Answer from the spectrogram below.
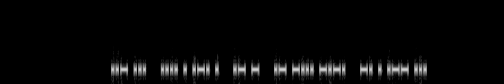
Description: Morse code, heard as a keyed tone, about 52 wpm, 700 Hz. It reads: US HERE AT ABC NEWS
